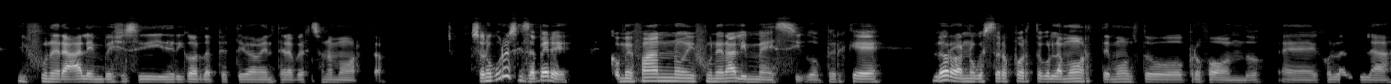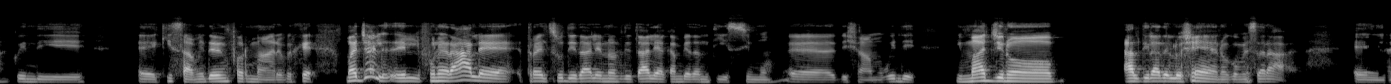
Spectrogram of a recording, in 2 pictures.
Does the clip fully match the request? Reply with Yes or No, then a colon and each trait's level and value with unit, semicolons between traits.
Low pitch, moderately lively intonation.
Yes: low, 130 Hz; average, 3.7 semitones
